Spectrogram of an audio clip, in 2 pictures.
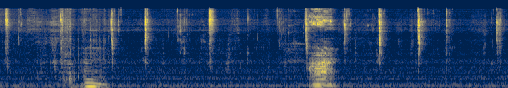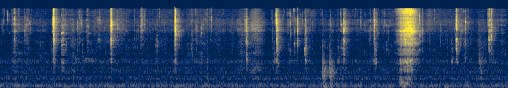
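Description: Chopsticks clicking and scraping against bowls of noodles, with chewing and a few brief murmurs between the clicks.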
